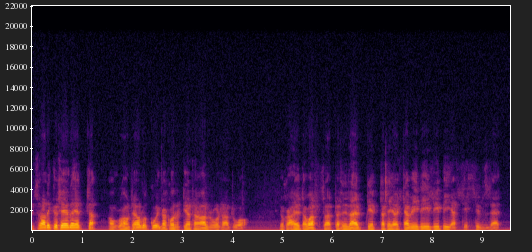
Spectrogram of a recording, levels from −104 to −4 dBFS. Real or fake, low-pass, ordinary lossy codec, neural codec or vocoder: real; 19.8 kHz; none; none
